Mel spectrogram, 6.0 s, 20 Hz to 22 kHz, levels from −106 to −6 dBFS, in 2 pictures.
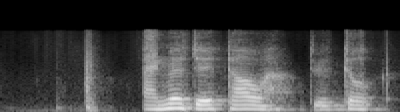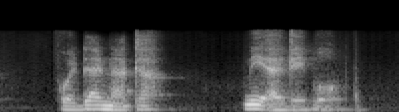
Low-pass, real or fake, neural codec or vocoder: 7.2 kHz; fake; codec, 16 kHz, 0.5 kbps, X-Codec, HuBERT features, trained on balanced general audio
